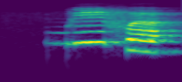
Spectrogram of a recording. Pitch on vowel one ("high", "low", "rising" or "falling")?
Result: high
